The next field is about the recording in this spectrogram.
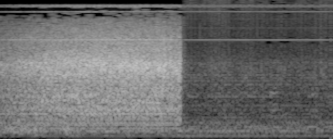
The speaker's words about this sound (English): This time I decided to do a short field landing.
